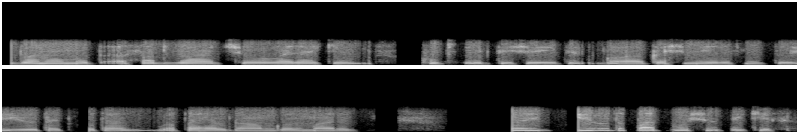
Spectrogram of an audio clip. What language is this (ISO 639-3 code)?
kas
